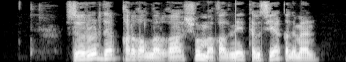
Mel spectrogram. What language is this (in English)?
Uyghur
